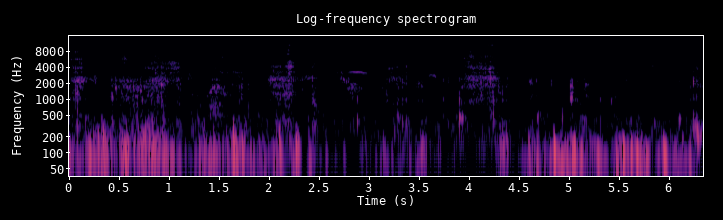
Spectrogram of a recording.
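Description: Lions growling at a warthog kill, low uneven rumbles that ease off for a while in the middle.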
